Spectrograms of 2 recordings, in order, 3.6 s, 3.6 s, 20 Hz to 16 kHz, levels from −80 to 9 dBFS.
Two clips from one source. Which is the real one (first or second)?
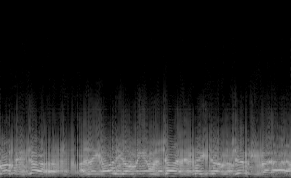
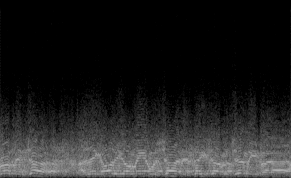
second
